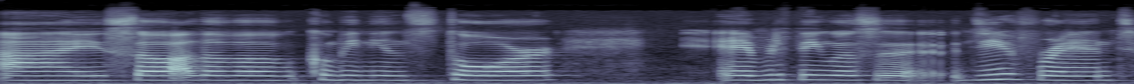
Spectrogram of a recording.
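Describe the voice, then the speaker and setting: Speaking at a very slow pace, a woman with a fairly high pitch keeps a monotone, flat intonation over audible room echo. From Chile. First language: Spanish. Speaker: language school student. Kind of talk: interview. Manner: halting.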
